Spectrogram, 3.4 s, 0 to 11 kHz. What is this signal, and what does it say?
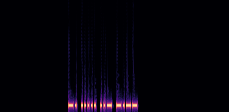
Morse code, heard as a keyed tone, about 50 wpm, 700 Hz. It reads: N5UY
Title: USA Call Signs - 4 Characters - 50wpm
